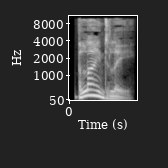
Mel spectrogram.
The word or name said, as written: blindly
